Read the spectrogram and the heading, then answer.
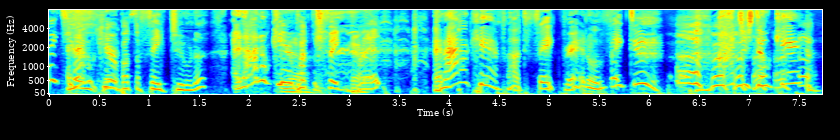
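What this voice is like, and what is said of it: Imitates another person's voice. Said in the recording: “The best imitation of fake Glenn Ordway actually is from the real Glenn Ordway... When he tries to do fake Glenn Ordway voice”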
